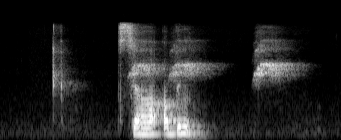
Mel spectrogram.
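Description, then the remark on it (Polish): A daughter's pet parrots calling in the background: a short sharp chirp, then a longer harmonic squawk, and a final high whistled call, with brief silences between, no talking. “To są papugi mojej córki, które się odzywają tu w tle.”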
